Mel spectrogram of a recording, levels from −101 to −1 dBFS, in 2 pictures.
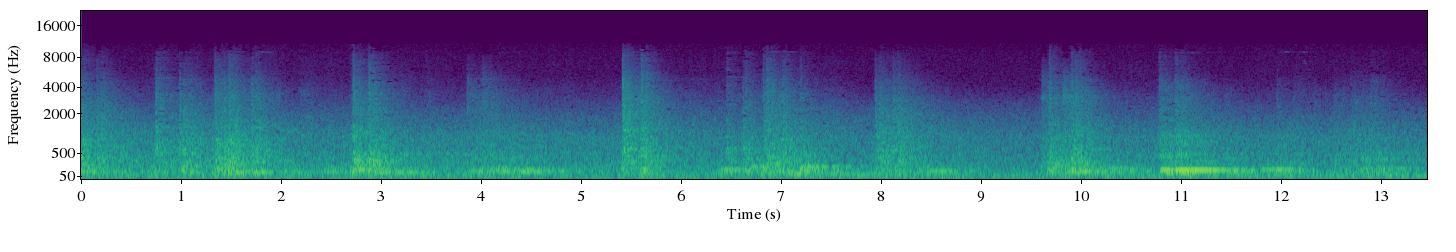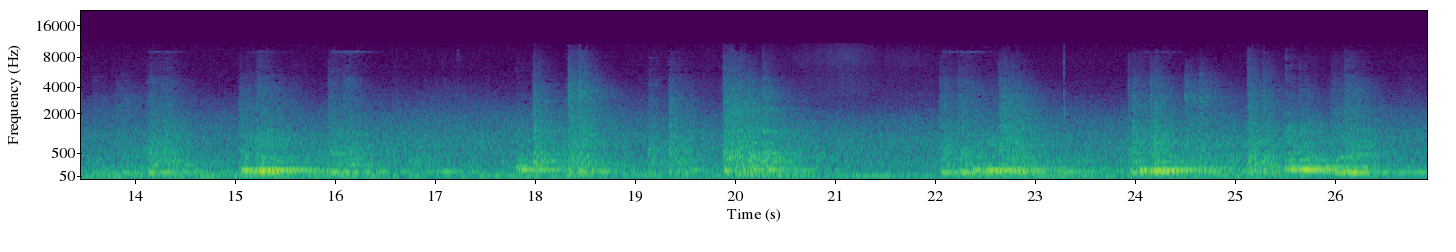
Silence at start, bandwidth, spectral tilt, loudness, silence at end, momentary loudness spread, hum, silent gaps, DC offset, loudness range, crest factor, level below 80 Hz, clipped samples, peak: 0 s; 6.4 kHz; -9 dB/octave; -30 LUFS; 0 s; 16 LU; none; none; under 0.1%; 7 LU; 20 dB; -42 dBFS; under 0.1%; -10 dBFS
